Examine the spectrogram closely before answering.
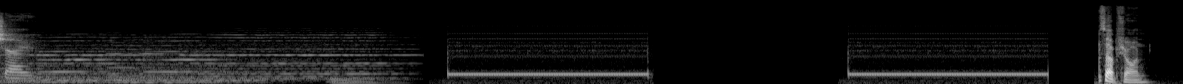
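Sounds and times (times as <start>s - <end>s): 
speech: 0.0s - 0.5s, 11.0s - 11.6s
music: 0.0s - 4.2s
long steady buzzing phone ringback tones: 4.5s - 6.6s, 8.5s - 10.5s.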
